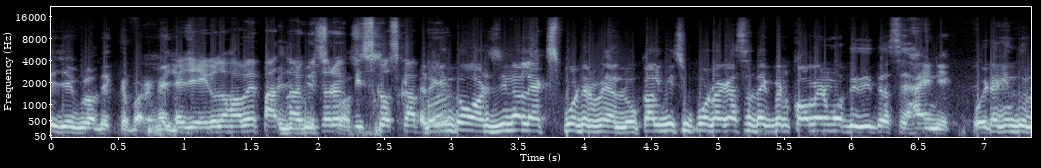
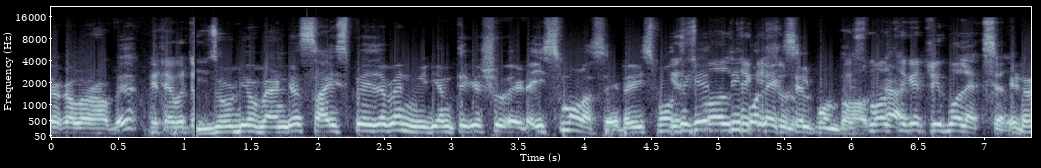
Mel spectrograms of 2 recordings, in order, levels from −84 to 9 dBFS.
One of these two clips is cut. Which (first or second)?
second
